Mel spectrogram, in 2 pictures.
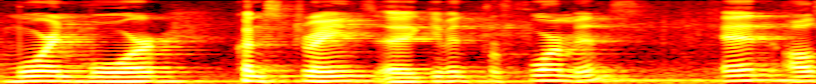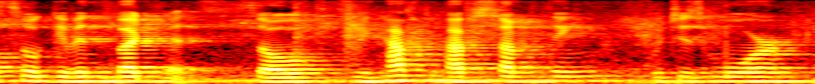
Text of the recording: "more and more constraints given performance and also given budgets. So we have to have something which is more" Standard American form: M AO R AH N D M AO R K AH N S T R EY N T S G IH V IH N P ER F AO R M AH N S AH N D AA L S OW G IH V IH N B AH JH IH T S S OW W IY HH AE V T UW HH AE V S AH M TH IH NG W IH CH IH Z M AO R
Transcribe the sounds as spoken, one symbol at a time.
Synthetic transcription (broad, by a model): M AO R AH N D M AO R K AH N S T R EY N T S G IH V IH N P ER F AO R M AH N S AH N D AA L S OW G IH V IH N B AH JH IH T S S OW W IY HH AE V T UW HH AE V S AH M TH IH NG W IH CH IH Z M AO R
